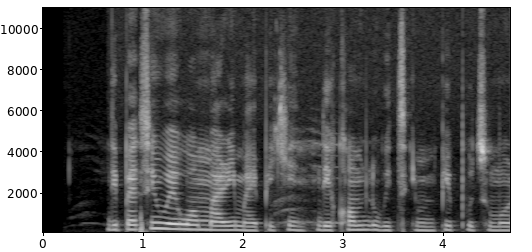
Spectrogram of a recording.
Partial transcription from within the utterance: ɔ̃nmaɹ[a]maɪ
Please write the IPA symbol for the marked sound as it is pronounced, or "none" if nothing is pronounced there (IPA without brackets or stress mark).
i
